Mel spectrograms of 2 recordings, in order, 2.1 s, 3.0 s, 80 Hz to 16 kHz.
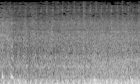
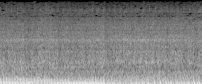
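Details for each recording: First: Motorcycle idling, engine not yet hot: fast, light ticking over the exhaust thump from valve clearance grown too loose with use. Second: Honda Scoopy (pre-2020 model, 800 ml oil capacity), complaint of hard steering, intermittent starting and rough engine: steady, even idle thump at about three beats per second with no knock, miss or rattle; engine idle is normal.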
